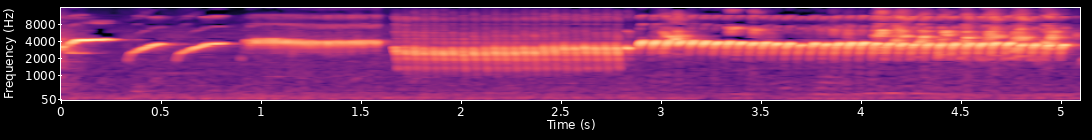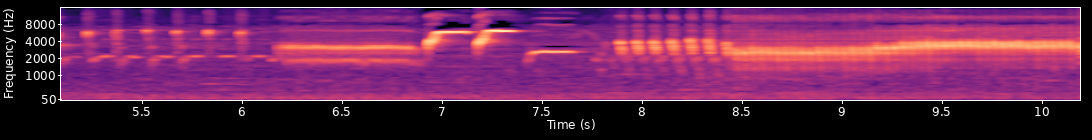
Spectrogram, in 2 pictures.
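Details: Loper-type canary singing a long varied song with an admired melodic phrasing style: hooked whistles, long rolling trills at several pitches, pulsed buzzy rolls and short upslurs, delivered continuously and loudly.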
